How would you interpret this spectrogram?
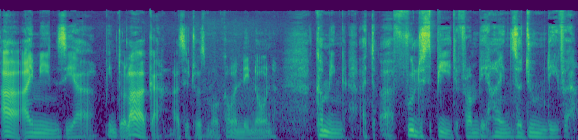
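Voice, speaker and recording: Gravelly mercenary knight telling a tale man acting. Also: on the low side, normal speed, fairly bright tone, slight background noise. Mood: eager recounting. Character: mercenary knight recounting his grandfather's sea adventure. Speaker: storyteller. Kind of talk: in-character dramatic narration for fantasy audio play.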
